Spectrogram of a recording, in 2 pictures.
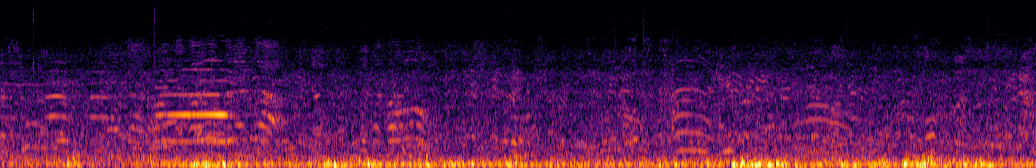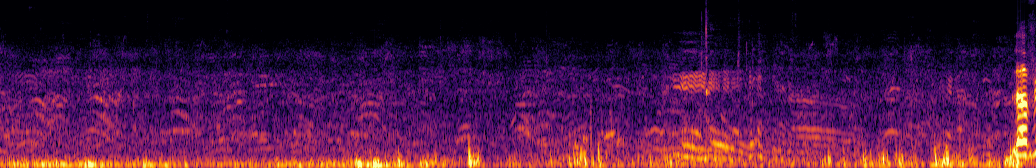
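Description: A small crowd of men chatter and call out nearby, outdoors.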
